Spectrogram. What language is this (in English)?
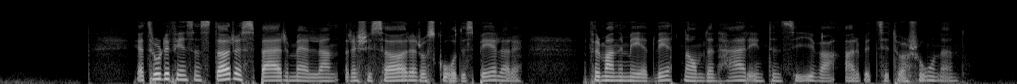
Swedish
